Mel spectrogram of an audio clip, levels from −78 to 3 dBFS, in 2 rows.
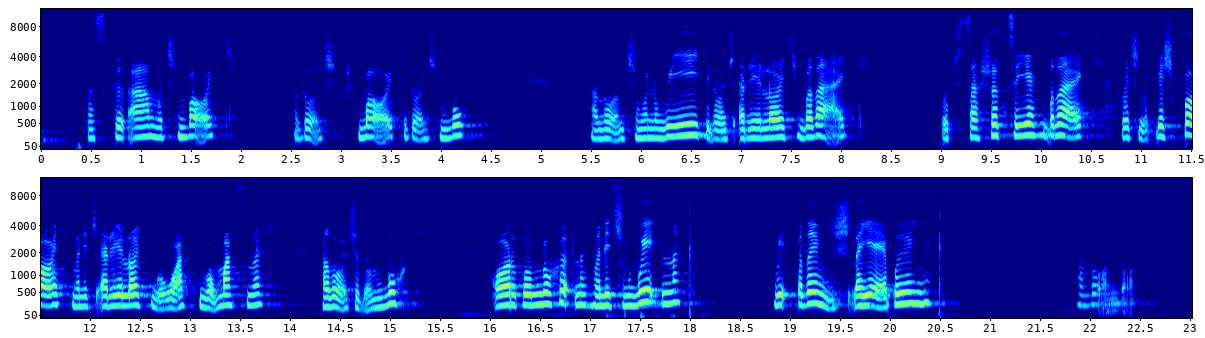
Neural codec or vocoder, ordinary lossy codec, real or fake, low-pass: none; none; real; 10.8 kHz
